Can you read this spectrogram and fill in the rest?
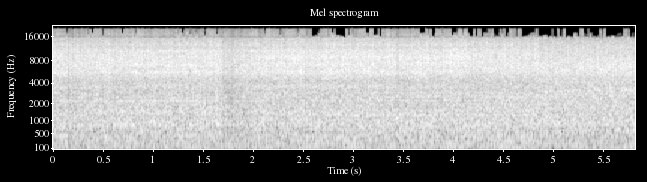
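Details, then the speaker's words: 1978 Jeep J20 4x4 plow truck V8, an auction buy, just after a very cold start with gas down the carburetor: steady raised fast idle, no misses, knocks or ticks. A healthy engine that hasn't idled down yet. "I can't believe it I think whoever parked this truck parked it on a velvet pillow I just hope it idles down though it hasn't yet"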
